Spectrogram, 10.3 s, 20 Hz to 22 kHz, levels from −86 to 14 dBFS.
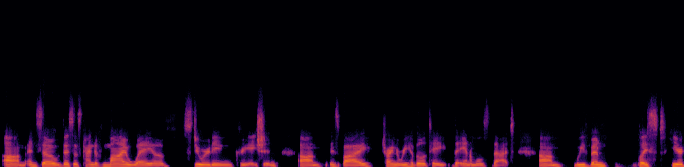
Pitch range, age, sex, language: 175-200 Hz, 10-29, female, English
